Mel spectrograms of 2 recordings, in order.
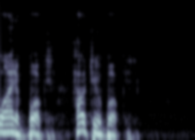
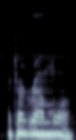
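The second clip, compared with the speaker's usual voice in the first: ordinary delivery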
